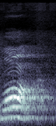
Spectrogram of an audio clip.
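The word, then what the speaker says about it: walk: See here, वॉक, L is silent.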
